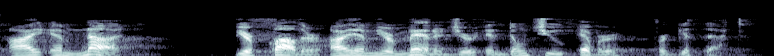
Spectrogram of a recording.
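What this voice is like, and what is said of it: Very firm, stern voice. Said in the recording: “in a very firm voice”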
